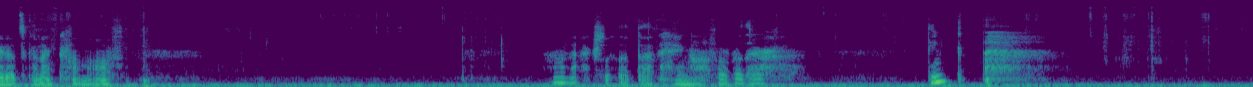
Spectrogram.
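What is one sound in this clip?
Paper rustles and crinkles under pressing fingers.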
